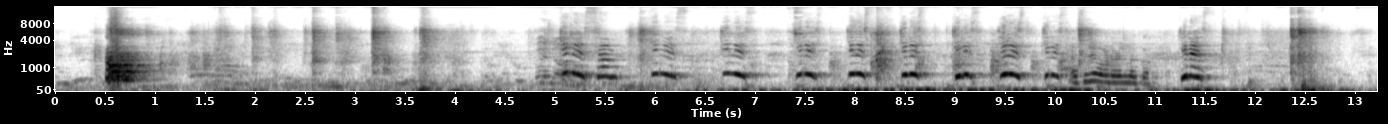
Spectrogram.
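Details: Excited Weimaraner greeting a person who has just arrived: a run of short, tonal whimpers repeated about twice a second, each bending upward then falling, mixed with a few yips while a woman talks to the dog in Spanish.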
